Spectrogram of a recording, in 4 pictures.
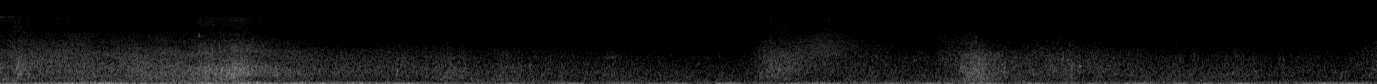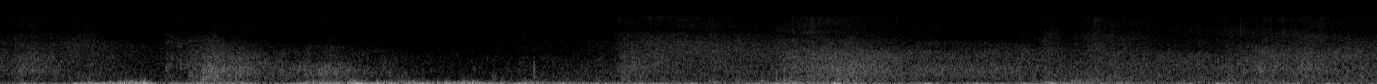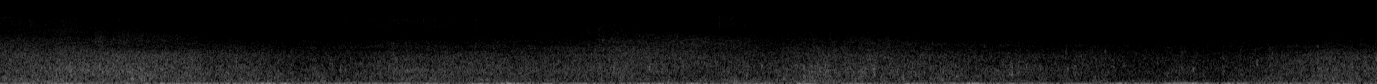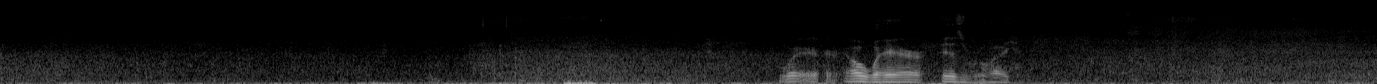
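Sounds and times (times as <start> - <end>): small waves breaking on shore: 0.0 - 55.0
wind buffeting microphone: 13.2 - 49.3.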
